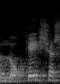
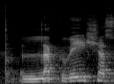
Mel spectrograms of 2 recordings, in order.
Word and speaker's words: loquacious: इसका प्रोनाउंसिएशन देख लें, तो लगभग इसको लोकेशस बोलते हैं। तो सबसे पहली बात तो मैंने कहा था ये लोकेशस नहीं होता है, इसको आप लोग क्या बोलने वाले हैं? लक्वेशस हो जाएगा। ये थोड़ा सा ध्यान देना है, ठीक है दोस्तों। इसको लोकेशस नहीं बोलेंगे, लक्वेशस आप इस वर्ड को बोलेंगे।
